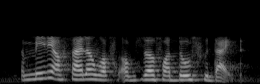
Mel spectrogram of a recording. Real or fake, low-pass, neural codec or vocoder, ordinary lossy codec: fake; 3.6 kHz; codec, 16 kHz, 4 kbps, X-Codec, WavLM features, trained on Multilingual LibriSpeech; none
